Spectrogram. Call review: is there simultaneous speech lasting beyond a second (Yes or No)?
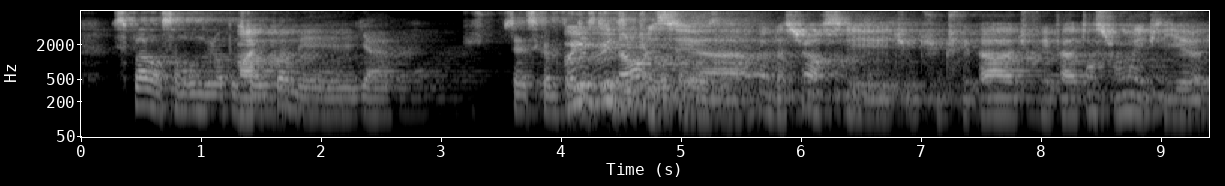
Yes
